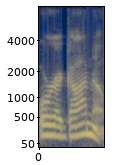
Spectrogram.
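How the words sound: It is said with a British pronunciation. This is how British people say it. "the Brits say oregano"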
